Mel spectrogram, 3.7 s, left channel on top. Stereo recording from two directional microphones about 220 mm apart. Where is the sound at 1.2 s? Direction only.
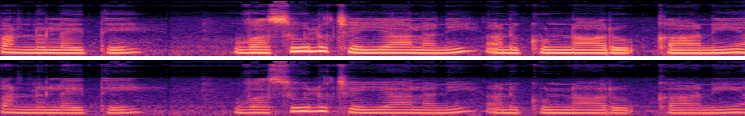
25° left (ahead or behind).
